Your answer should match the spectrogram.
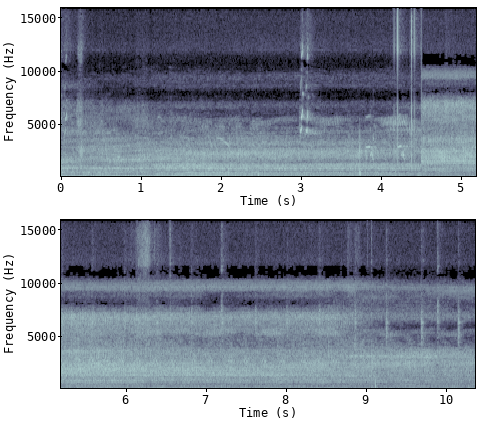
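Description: A passing motor vehicle: its low engine hum dies away about two seconds in, leaving a steady hiss of road and outdoor noise that slowly fades.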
